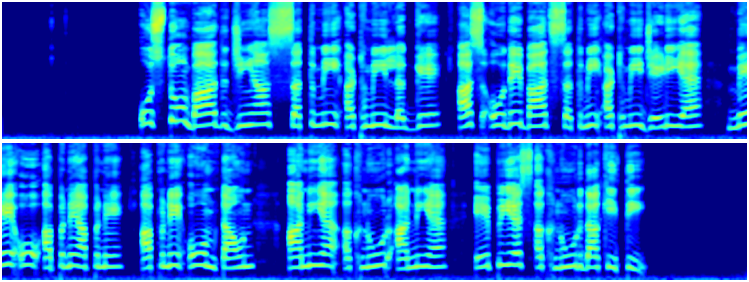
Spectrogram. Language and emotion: Dogri, neutral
